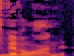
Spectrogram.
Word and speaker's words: Vivillon: But in other Pokemon news, a Pokeball patterned Vivillon. All this Pokemon stuff is so hard for me to pronounce. It's Vivillon.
